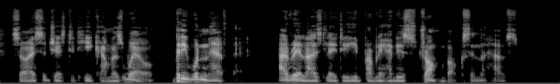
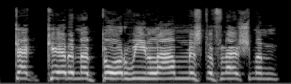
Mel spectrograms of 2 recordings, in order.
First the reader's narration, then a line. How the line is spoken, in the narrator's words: he wailed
